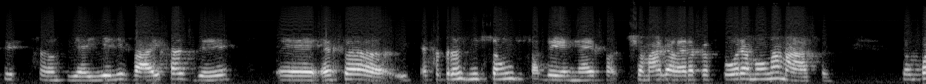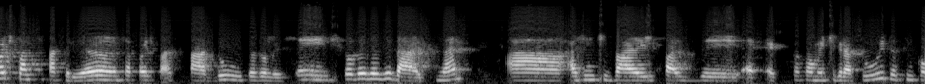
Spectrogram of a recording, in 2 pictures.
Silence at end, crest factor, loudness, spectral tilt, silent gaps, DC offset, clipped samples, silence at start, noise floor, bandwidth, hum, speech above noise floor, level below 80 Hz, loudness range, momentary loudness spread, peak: 0 s; 16 dB; -16 LUFS; -5 dB/octave; none; under 0.1%; under 0.1%; 0.05 s; -58 dBFS; 16.5 kHz; none; 42 dB; -56 dBFS; 4 LU; 12 LU; 0 dBFS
